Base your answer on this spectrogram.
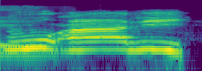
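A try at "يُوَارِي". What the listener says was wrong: ইউয়ারি, মুখটা একটু ওয়াও যখন উচ্চারণ করবে মুখটা একটু গোল হবে, ঠিক আছে? মুখটা ঠিক এরকম গোল হবে। ইউয়ারি, ইউয়ারি।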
